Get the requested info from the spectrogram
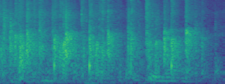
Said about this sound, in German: Ihr dürft auch klatschen.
